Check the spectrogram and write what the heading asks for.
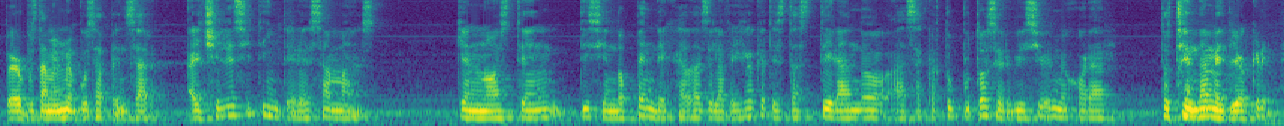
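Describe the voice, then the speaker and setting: A young man with a Mexican accent chats loosely on a podcast, his voice gravelly with vocal fry. He talks in crude slang and laughs easily. The recording carries a clear layer of background noise. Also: medium pitch, steady tone, normal speed. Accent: Mexican Spanish. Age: 20s. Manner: slangy, profane, laughs often. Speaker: podcast co-host. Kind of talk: casual chat.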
